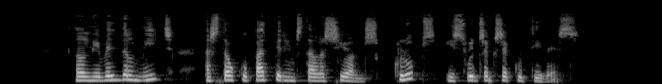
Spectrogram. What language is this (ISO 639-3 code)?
cat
